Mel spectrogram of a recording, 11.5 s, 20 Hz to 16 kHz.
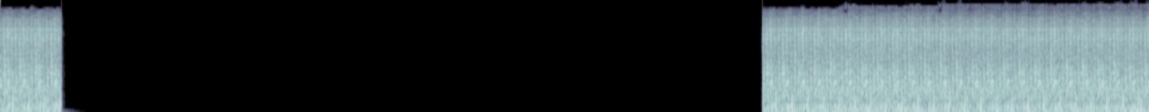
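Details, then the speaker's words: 2005 Jeep Liberty CRD common-rail diesel, past overheating problem, idling on three cylinders: lumpy uneven idle with a regular stumble about three times a second from one dead cylinder. Owner smells raw fuel in the exhaust and suspects lost compression, not the injector. "this is the 2005 jeep liberty crd or common rail diesel that i bought with evidently it's only running on three cylinders"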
